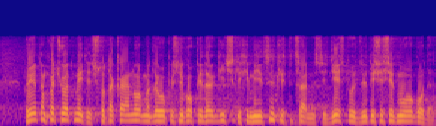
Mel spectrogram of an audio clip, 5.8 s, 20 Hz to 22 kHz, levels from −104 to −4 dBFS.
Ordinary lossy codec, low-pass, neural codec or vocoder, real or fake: none; none; none; real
